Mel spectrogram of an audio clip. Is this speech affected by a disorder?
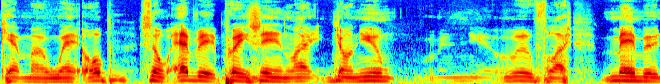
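Yes: ALS (motor neurone disease); young onset, speech affected first, voice worsened rapidly, nerve conduction testing; speaking takes double energy, lags in banter, struggled saying solicitor, eating, drinking unaffected.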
